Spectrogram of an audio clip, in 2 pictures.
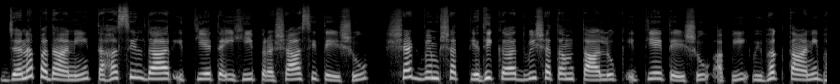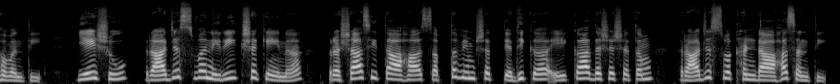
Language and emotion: Sanskrit, neutral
